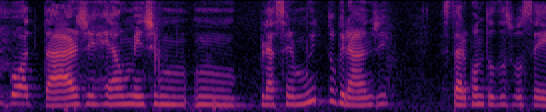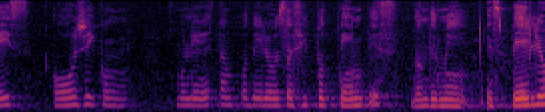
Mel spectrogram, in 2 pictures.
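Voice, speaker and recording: A very slow pace in a woman's voice of medium pitch. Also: fairly even intonation. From Venezuela, Bolívar. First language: Spanish (speaking Portuguese). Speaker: restaurant entrepreneur. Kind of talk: panel discussion.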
